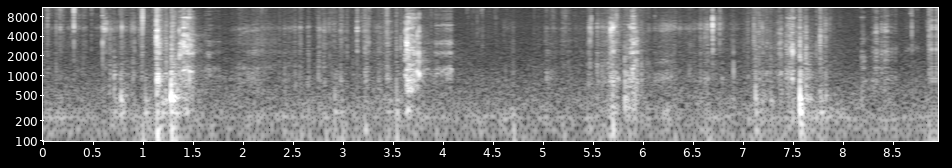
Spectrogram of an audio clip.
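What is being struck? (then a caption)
Solid bar soap shaved with a blade. A palm-sized, solid round tan bar of soap is held in the hand and shaved with a utility-knife blade, with long curled shavings piling up below. Quiet, bright scraping and crinkling strokes come in irregular bursts, some sharper and louder than others, with almost no low end. Between the strokes, only faint, soft rustling remains.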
